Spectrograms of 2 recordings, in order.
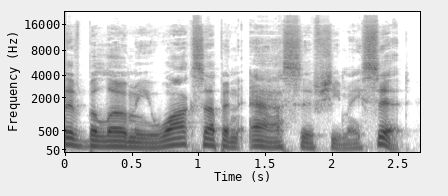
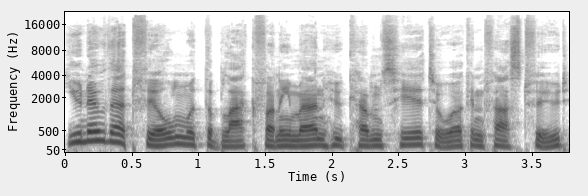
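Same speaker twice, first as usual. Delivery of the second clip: prim and proper put-on British-like accent. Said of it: "with her prim and proper accent".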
